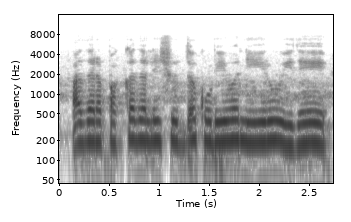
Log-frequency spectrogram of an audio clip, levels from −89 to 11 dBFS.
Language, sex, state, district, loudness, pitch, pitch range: Kannada, female, Karnataka, Bangalore, -16 LUFS, 190 Hz, 185-195 Hz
